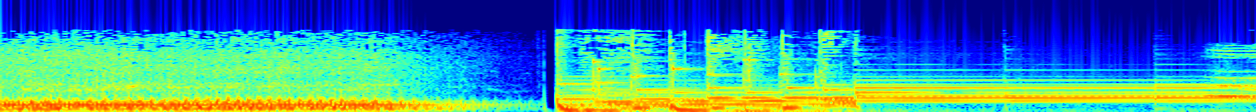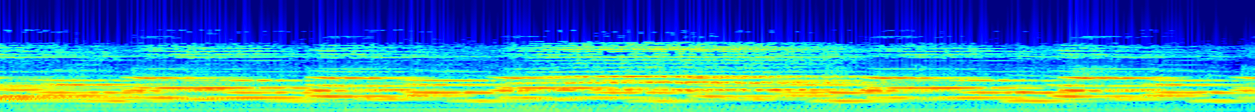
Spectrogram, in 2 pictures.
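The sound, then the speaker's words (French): A motorcycle engine roars loudly for about two seconds, then cuts off abruptly as a bright musical jingle with plucked and sustained tones takes over. “Le principal argument, la moto, c'est la liberté.”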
